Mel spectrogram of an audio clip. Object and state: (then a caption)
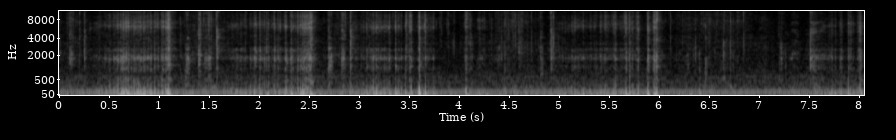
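Dry bar soap being scraped and cut. A solid, dry lilac bar of soap held in the hand is scraped and cut with a utility knife blade. It makes dry, crisp rasping and crunching strokes with bright, brittle edges over a steady low hum. Louder, sharper cuts stand out among the continuous scraping.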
